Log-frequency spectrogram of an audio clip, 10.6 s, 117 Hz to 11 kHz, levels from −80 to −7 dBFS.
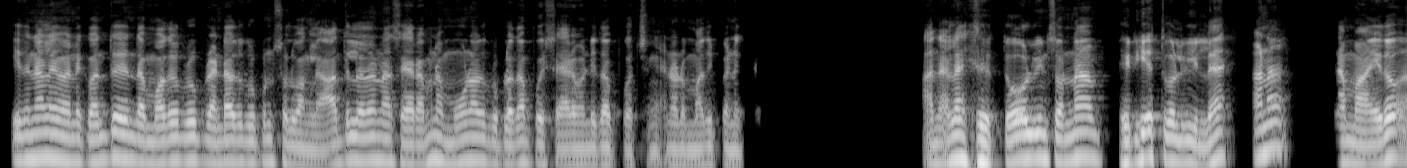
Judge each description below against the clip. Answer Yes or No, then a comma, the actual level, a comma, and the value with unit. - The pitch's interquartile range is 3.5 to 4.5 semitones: Yes, average, 3.8 semitones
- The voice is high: No, low, 125 Hz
